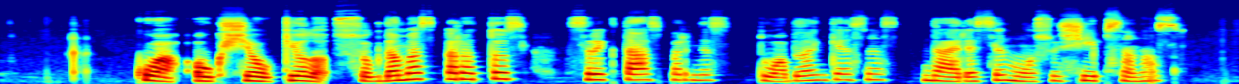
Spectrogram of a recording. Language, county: Lithuanian, Vilnius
